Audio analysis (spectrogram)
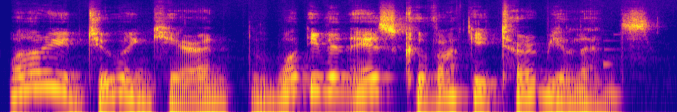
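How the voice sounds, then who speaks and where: A woman voicing a small, excitable, blunt fairy companion girl in a video game, squeaky and childlike, with music behind her. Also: moderate pace, creaky, breathy edge, exaggerated voice. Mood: flustered, curious. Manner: brash, exclamatory, speaks of herself in third person.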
